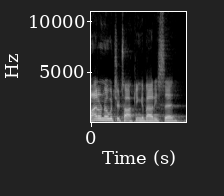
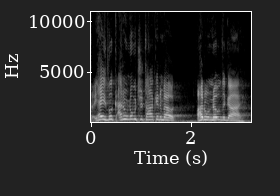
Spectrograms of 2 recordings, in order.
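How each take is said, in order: First: Said in the usual way. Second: A higher, rushed, heated denial. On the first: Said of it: "she said". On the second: Retold or imitated. Peter swears to the crowd he doesn't know Jesus, heated and rushed. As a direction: brush them off fast and sharp. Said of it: "He denied it again with an oath".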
